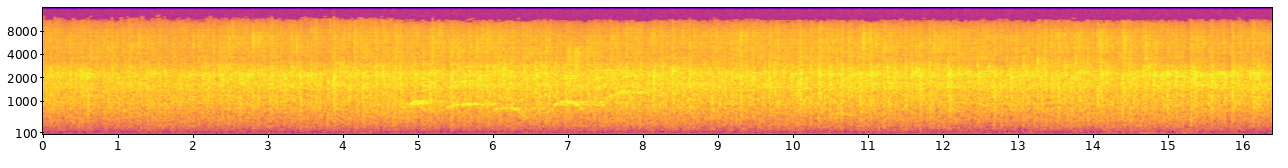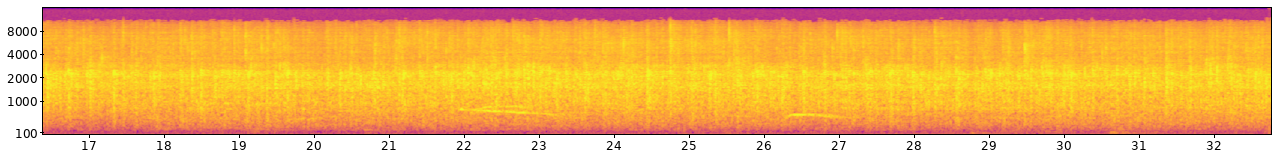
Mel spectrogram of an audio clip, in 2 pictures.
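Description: Concert audience applauding steadily through a curtain call, with a few short calls sliding up and down over the clapping.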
